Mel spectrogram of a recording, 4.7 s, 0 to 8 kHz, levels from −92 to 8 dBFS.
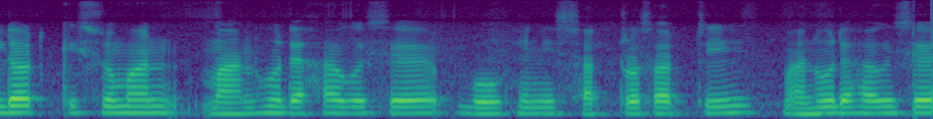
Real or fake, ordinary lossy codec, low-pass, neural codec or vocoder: real; none; none; none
